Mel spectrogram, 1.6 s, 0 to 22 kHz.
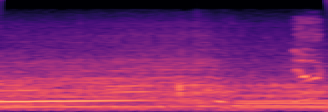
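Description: Naturally aspirated engine of a 2021 Chevrolet Corvette Convertible Z51 held at full throttle, a loud sustained rev with a strong steady tone filling the short stretch, no voices over it.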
